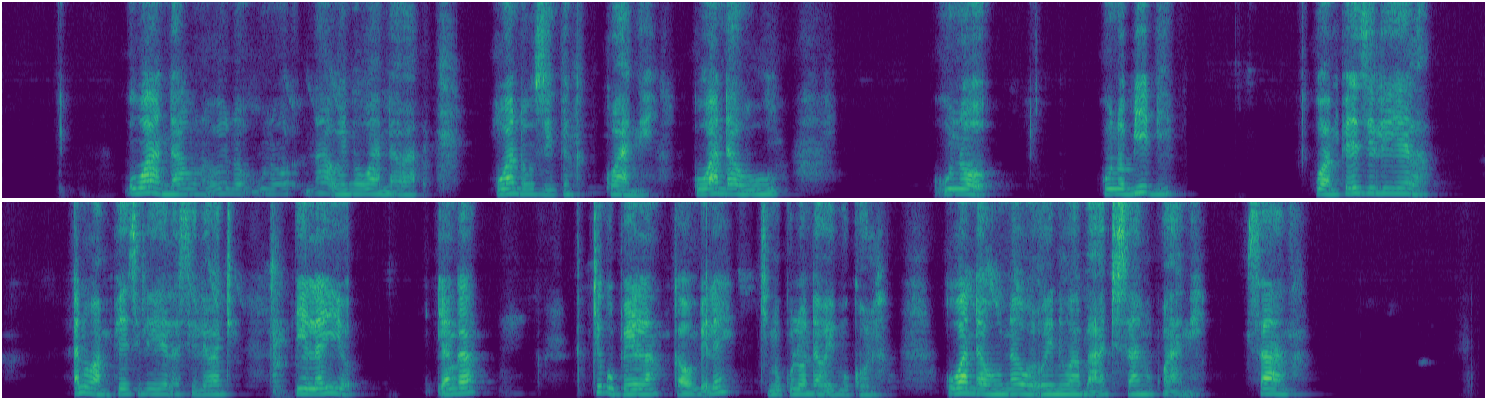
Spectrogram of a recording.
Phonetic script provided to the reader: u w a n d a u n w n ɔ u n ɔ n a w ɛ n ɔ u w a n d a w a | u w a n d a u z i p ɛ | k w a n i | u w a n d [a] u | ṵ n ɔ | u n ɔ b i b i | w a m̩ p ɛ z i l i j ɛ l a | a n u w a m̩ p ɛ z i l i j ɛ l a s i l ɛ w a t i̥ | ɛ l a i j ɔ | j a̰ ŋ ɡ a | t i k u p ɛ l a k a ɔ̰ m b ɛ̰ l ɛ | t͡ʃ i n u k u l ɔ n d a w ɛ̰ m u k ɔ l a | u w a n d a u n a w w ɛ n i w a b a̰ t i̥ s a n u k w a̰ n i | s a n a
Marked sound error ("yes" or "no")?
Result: no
